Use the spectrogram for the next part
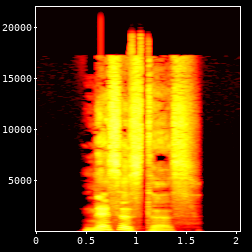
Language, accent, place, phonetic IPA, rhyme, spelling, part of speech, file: German, Germany, Berlin, [ˈnɛsəstəs], -ɛsəstəs, nässestes, adjective, De-nässestes.ogg
- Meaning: strong/mixed nominative/accusative neuter singular superlative degree of nass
